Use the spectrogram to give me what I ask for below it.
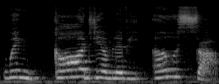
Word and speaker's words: Wingardium Leviosa: "You're saying it wrong," Harry heard Hermione snap. "It's Wingardium Leviosa. Make the gar nice and long."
